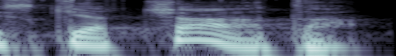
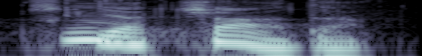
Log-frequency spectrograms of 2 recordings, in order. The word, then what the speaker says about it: Schiacciata: Ach, die Schiacciata. – Schiacciata. Das ist so ein Art Fladenbrot, oder? – Ja, ja. Schiacciata.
